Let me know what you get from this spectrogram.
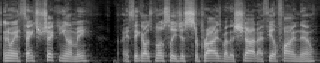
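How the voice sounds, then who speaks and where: A man's voice: mid-range voice, flat delivery, fast, bright, forceful tone, no room sound, studio quality. A man voicing an easygoing, mildly weary young male soldier from a visual novel, with music behind him. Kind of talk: acting out visual novel dialogue.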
